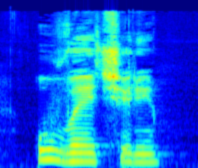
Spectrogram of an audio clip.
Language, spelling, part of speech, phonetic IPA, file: Ukrainian, увечері, adverb, [ʊˈʋɛt͡ʃerʲi], Uk-увечері.ogg
- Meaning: in the evening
